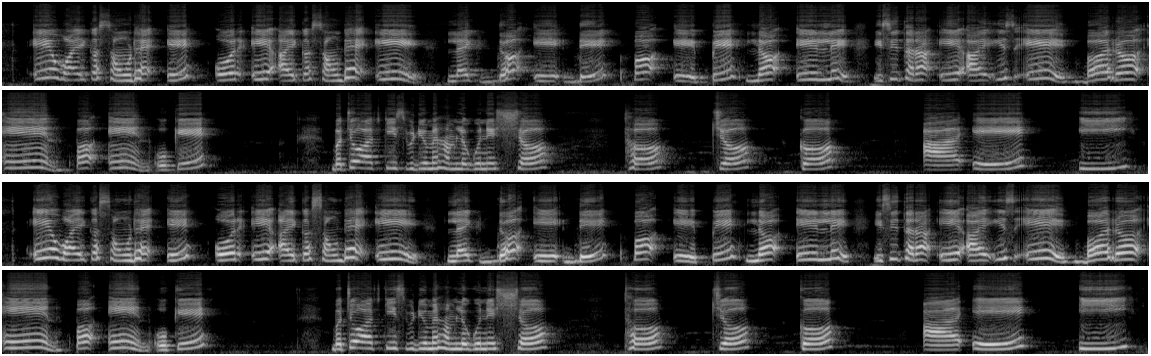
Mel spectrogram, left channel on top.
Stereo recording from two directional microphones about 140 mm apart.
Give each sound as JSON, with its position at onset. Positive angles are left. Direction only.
{"t": 0.1, "sound": "a woman's voice", "side_deg": -40}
